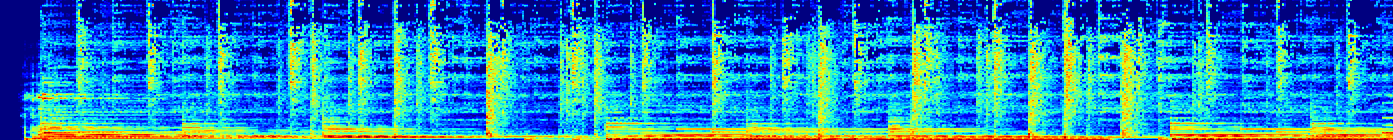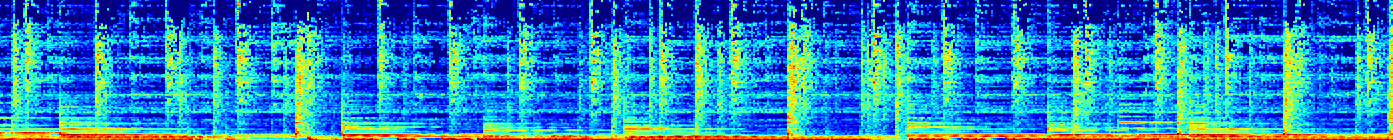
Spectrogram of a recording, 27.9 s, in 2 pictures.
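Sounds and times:
lazy rhythm guitar: 0.2s - 27.8s.

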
